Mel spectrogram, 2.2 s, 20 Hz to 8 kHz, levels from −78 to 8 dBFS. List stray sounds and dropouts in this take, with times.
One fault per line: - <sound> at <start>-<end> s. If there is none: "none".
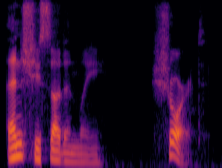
none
